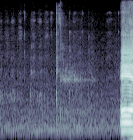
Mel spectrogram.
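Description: A faint tap and brief scratching of a pen stylus on a Wacom Bamboo graphics tablet as a word is handwritten, about a second in.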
